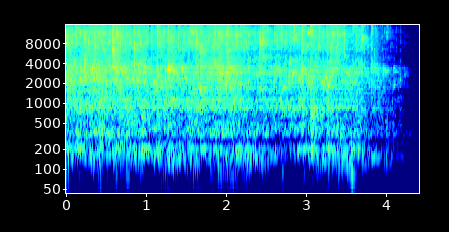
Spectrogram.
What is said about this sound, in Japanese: 一応シャワーで全部洗い落としましょうかね。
